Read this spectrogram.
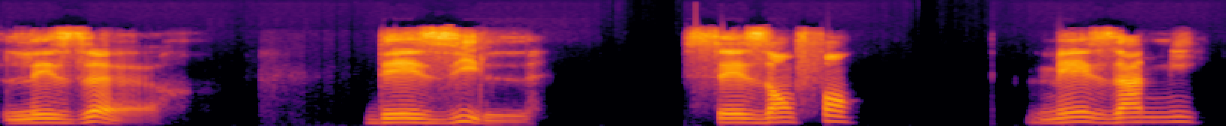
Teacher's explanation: the last S is silent, but you need to make a link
